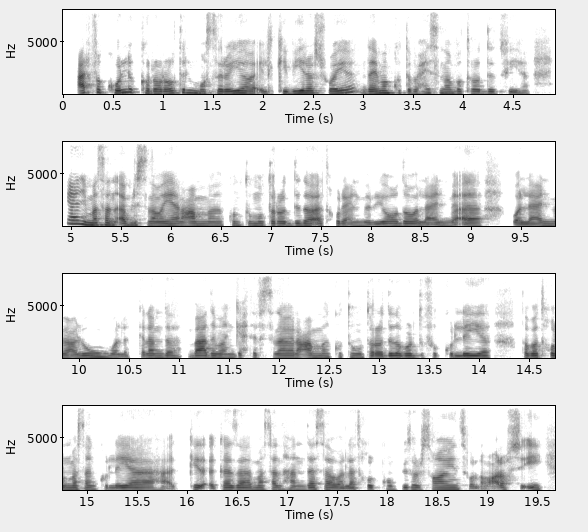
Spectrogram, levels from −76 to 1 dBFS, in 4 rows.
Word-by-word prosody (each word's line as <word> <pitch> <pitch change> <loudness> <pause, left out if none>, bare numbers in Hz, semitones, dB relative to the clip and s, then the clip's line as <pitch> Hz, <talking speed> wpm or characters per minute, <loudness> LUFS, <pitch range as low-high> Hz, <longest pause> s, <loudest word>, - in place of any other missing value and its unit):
عارفة 260 - +4
كل 225 +1 +4
القرارات 190 -4 0
المصيرية 185 -2 +3
الكبيرة 180 +6 +2
شويّة، 200 - +1
دايمًا 185 +4 +4
كنت 200 -4 -2
باحس 180 +4 -6
إن 180 - -1
أنا 175 0 -2
باتردد 165 -1 -3
فيها، 135 -3 -6 0.3
يعني 310 -5 +4
مثلًا 195 -2 +3
قبل 175 +1 +3
الثانوية 170 -1 +1
العامة 160 0 0
كنت 165 0 -8
مترددة 165 +1 0
أدخل 165 0 -4
علمي 150 0 -4
رياضة 165 +3 +1
والّا 155 -3 +1
علمي 145 +3 -2
آآ، 155 0 +2 0.3
والّا 150 -1 +1
علمي 155 +2 -1
علوم، 170 +4 0
والّا 150 -1 -4
الكلام 165 +2 -3
ده، 160 +1 -3
بعد 165 +1 +5
ما 155 -1 0
نجحت 165 +3 -7
في - - -15
الثانوية 160 0 -1
العامة، 160 +2 0
كنت 175 0 -13
مترددة 160 +1 +1
برضو 165 0 0
في - - -14
الكلية، 160 0 +2 0.3
طَب 170 - -1
أدخل 170 0 +2
مثلًا 165 0 -1
كلية 155 0 +1
ها 150 0 -5 0.2
ك 165 -4 +1
كذا 165 +2 +1
مثلًا 165 +1 -3
هندسة، 170 +2 -1
والّا 150 -1 0
أدخل 150 +2 -3 0.2
Computer 170 +3 -4
science 175 -2 -1
والّا 145 - -6
ما - - -6
اعرفش 170 +1 -1
إيه، 175 +1 -1
165 Hz, 185 wpm, -25 LUFS, 160-175 Hz, 0.3 s, بعد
